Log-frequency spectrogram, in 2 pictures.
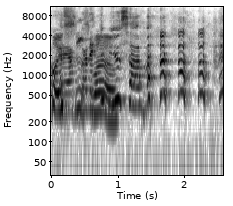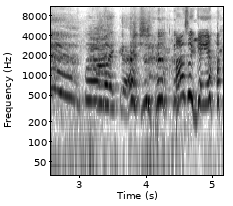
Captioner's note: laughing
